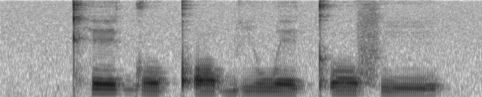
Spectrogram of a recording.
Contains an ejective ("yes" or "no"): yes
